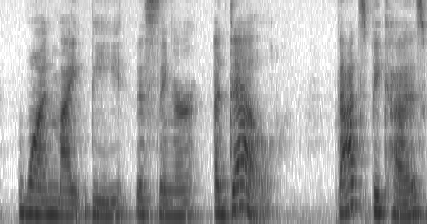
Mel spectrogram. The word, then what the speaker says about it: Adele: singer Adele that's because we have an unstressed syllable first uh and then del is the stressed syllable if you were talking about the singer Adele you couldn't say Adele you have to say Adele so the little up of Adele is much less stressed than the del portion of that name so hopefully this is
